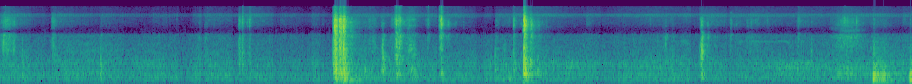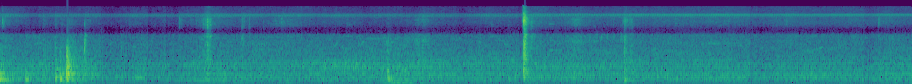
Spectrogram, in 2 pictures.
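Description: A metal hive tool pries and scrapes at wooden frames, with sharp knocks and creaks.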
